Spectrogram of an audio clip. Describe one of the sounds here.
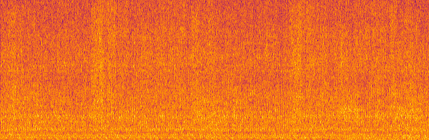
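An airboat engine roars steadily.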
